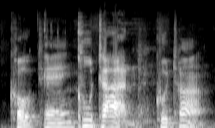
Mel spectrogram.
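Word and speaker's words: Koh Tang: I don't know how to pronounce K-O-H Tang? Kutan. Yeah.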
